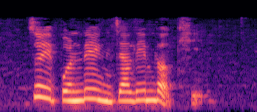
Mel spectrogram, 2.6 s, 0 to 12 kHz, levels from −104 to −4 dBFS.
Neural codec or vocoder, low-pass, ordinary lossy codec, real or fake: codec, 16 kHz, 16 kbps, FreqCodec, larger model; 7.2 kHz; AAC, 64 kbps; fake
